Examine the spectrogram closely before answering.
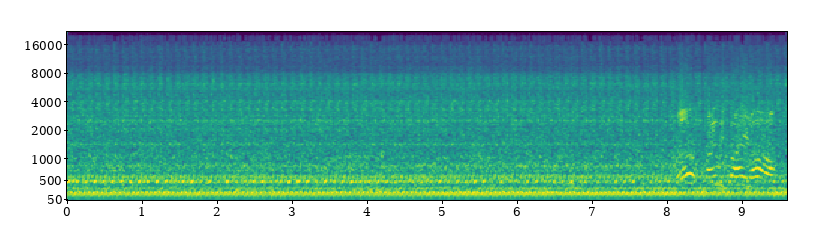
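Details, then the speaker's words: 1972 Chevrolet C10 truck just caught after about 3 months unused, cold drizzly 40°F day: rough uneven running under a low drone, sounds fuel-starved; owner suspects water in the carburetor, needing carb teardown. "just all of a sudden it started to fire off and sounds like going to run out of fuel now though y it's carburetor troubles it must have got some water down in the carburetor"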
